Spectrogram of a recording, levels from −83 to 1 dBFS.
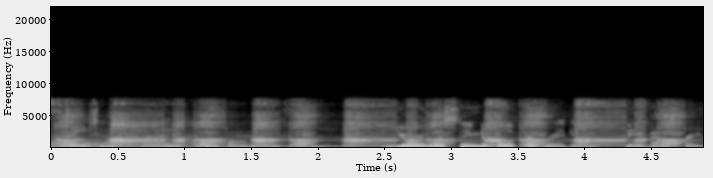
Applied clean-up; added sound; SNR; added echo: none; Harmonica; 1 dB; none.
